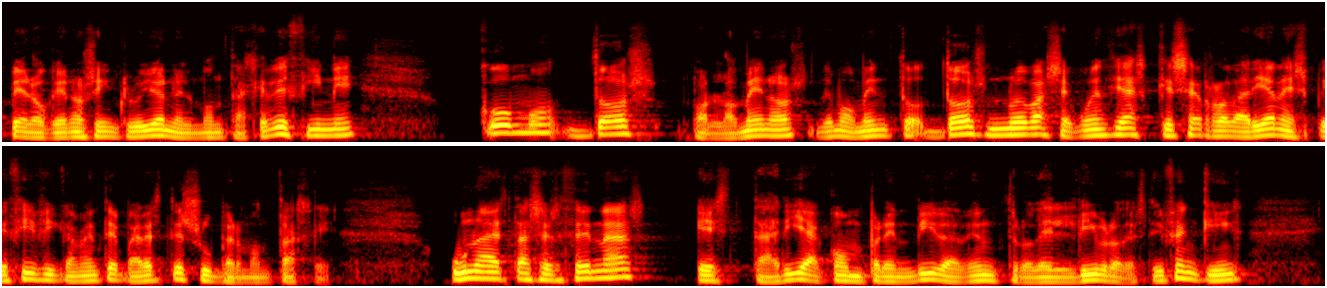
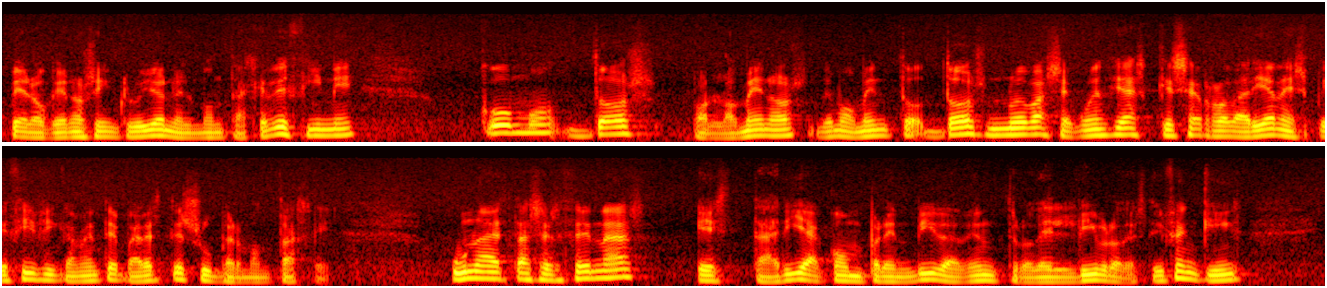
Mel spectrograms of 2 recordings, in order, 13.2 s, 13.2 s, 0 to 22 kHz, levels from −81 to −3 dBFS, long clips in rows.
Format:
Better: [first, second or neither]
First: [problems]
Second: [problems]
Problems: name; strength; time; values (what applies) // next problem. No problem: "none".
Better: first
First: none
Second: hiss; faint; throughout; 25 dB below the speech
